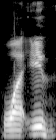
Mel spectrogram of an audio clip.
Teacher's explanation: جعلنا البيت مثابة للناس وأمنا، وَإِذ ذال کے اوپر سکون ہے، حمزہ کو ذال کے ساتھ ملائیں گے اور ذال کو نرمی کے ساتھ پڑھیں گے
